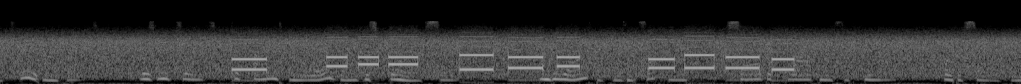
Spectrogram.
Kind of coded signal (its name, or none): DTMF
